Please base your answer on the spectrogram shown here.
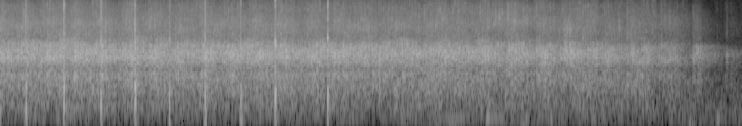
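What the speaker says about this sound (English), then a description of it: "I really think everyone mentioned there deserves a round of applause" Audience applause at an evening startup accelerator showcase in a hall, a dense steady clapping with a few sharp louder claps near the start, sustained for about seven seconds before fading out.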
